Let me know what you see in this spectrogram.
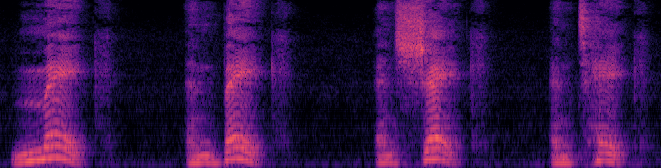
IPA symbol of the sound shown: eɪ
